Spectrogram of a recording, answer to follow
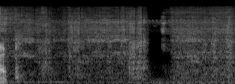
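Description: Aerosol can of foaming air-conditioner coil cleaner spraying with a steady hiss onto the condenser coil's fins. The spray stops briefly about one and a half seconds in, then starts again.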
